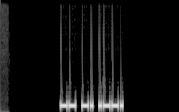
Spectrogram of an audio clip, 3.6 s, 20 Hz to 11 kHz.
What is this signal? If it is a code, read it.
Morse code, heard as a keyed tone, about 28 wpm, 700 Hz. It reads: MNP
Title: USA Call Sign Postfixes - 3 Letters 28wpm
